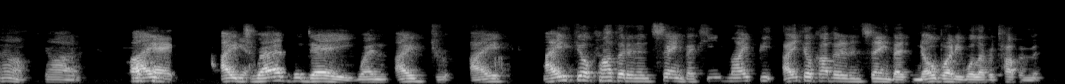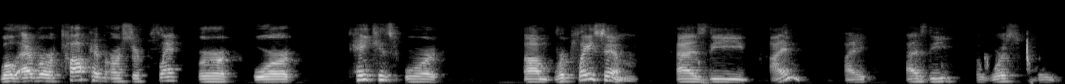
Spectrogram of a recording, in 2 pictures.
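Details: Male podcast co-host who reports having a bit of a speech impediment, type not specified; speech disfluency (speech impediment).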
